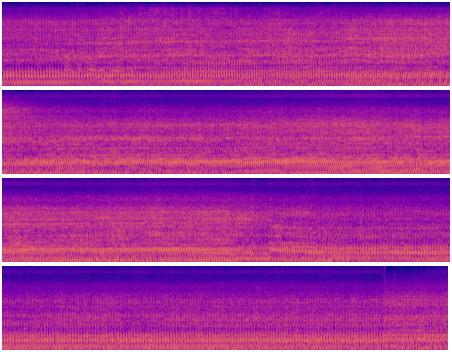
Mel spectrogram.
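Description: Motorcycle engine heard from on the bike, its pitch rising slowly as it accelerates through a gear, then dropping sharply about eleven seconds in as it shifts up and running steady after.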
